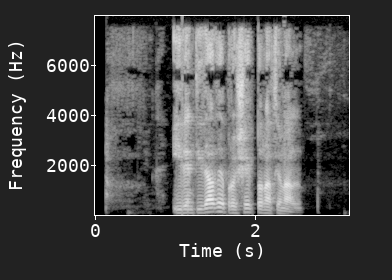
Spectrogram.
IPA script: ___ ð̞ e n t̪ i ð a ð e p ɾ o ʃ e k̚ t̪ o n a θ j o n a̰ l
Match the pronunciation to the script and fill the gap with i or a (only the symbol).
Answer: i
